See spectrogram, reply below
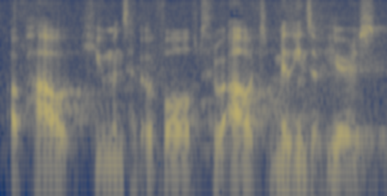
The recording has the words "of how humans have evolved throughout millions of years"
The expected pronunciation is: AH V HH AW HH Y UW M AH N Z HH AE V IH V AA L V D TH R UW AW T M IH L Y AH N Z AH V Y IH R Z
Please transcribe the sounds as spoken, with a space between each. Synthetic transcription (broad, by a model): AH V HH AW HH Y UW M AH N Z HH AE V IH V AA L V D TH R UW AW T M IH L Y AH N Z AH V Y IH R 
